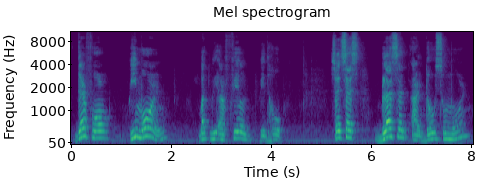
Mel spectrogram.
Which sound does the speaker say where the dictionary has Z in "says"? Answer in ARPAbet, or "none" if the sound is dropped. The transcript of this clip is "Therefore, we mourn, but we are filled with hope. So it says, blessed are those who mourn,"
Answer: S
